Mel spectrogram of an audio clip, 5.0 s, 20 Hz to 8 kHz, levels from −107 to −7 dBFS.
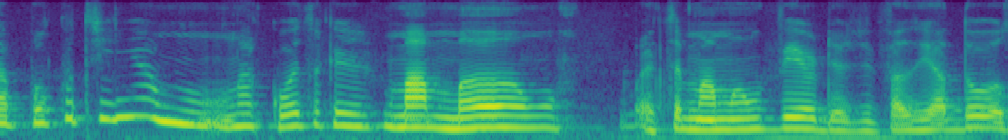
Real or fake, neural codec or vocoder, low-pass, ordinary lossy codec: real; none; none; none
